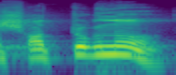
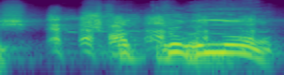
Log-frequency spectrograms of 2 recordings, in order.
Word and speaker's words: शत्रुघ्न: से शुरू होती है भिन्न-भिन्न प्रांत के लोग आज तक मेरा नाम किस तरह भिन्न-भिन्न तरीके से उच्चारण करते हैं। मिसाल के तौर पे मेरे बंगाली फ्रेंड अभी तो मुझे कहते हैं कि अरे शत्रुग्नो कैमोनाशी शत्रुग्नो डॉक्टर नो का भाई बना दिया है।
